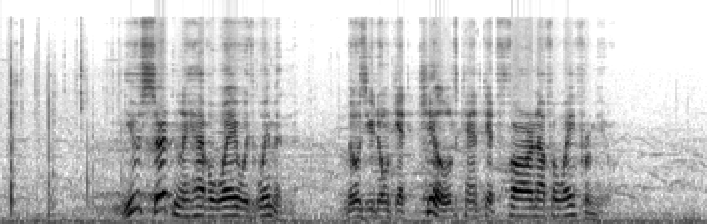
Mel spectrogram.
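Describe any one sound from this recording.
A young man speaks.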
